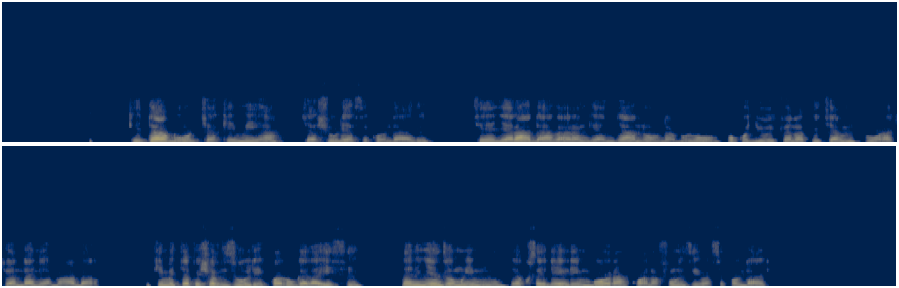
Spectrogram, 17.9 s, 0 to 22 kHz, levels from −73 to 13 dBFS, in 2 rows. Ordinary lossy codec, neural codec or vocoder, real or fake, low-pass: Opus, 16 kbps; none; real; 7.2 kHz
